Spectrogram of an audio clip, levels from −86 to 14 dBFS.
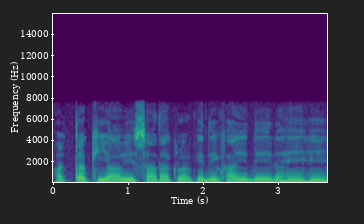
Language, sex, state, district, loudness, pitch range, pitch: Hindi, male, Jharkhand, Ranchi, -16 LUFS, 110-115 Hz, 115 Hz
